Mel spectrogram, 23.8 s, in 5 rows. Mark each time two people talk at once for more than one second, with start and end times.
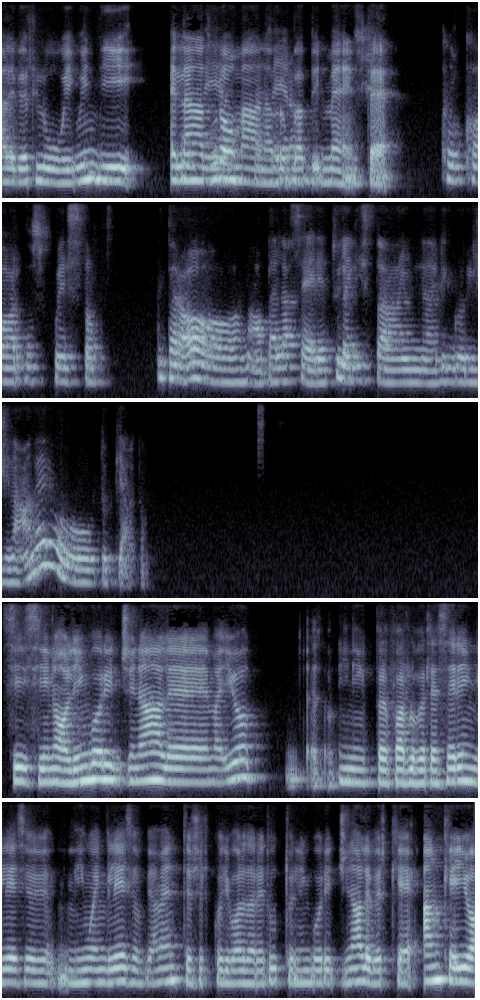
1.8-3.0

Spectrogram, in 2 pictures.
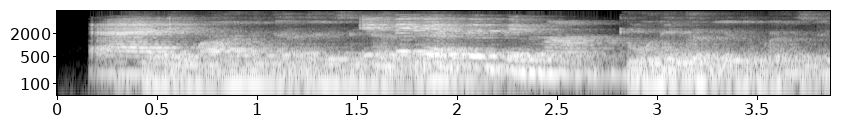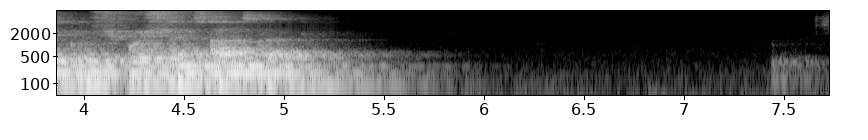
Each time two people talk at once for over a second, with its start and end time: none

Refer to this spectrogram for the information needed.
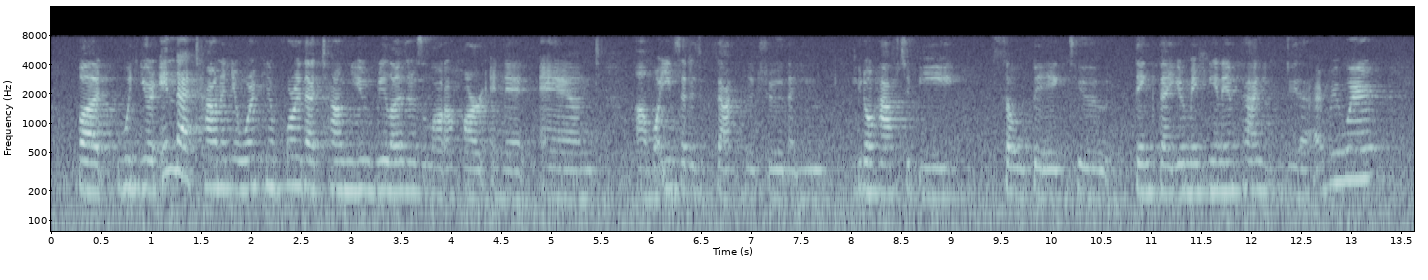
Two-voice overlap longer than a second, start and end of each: none

